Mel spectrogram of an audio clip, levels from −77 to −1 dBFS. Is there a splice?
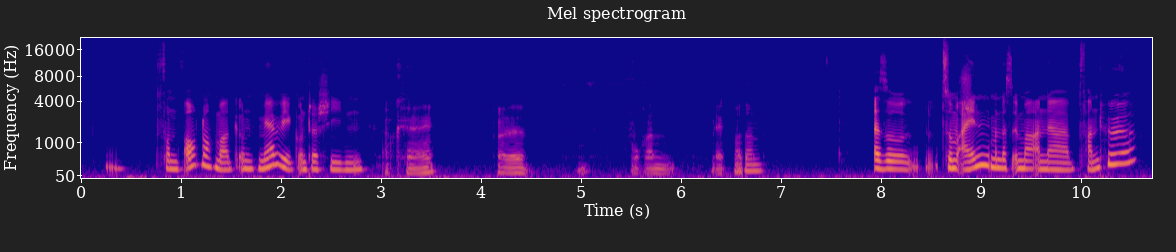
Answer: yes; 7 cuts; at 1.0 s, 1.5 s, 2.9 s, 6.1 s, 6.6 s, 8.6 s, 9.1 s

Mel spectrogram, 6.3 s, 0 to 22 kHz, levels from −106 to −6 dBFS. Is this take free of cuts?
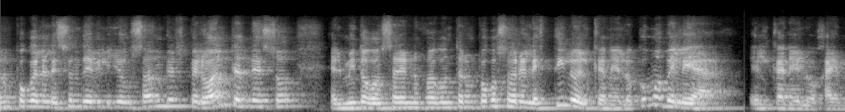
yes; 0 cuts

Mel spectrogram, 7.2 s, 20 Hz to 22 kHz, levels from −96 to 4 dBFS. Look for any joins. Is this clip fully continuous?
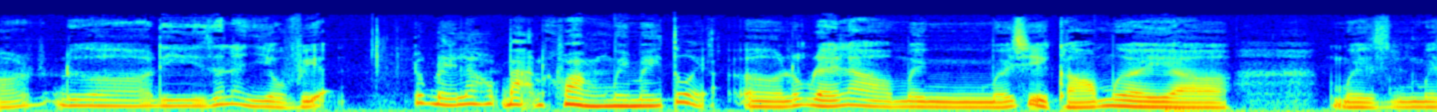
yes; 0 cuts

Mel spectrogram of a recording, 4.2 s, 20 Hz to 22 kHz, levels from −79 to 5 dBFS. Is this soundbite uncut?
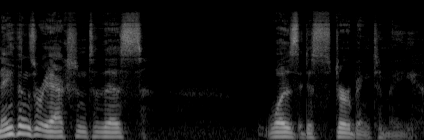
no; 1 cut; at 3.0 s

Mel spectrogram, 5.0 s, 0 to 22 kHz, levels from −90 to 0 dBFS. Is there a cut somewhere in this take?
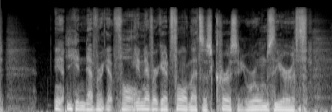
yes; 1 cut; at 1.0 s

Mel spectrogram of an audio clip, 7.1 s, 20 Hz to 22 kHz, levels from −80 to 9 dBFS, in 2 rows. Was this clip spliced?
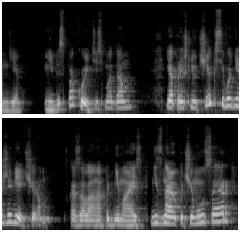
yes; 1 cut; at 5.7 s

